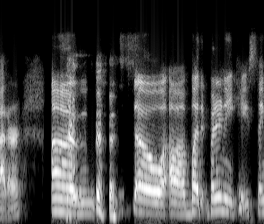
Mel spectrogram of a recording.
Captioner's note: laughing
